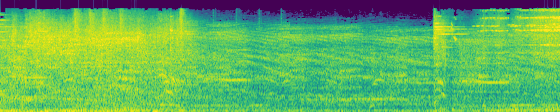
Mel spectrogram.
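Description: Blades whoosh and slash through the air.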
